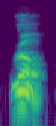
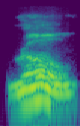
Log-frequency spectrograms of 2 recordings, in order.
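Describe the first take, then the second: First: The vowel is rushed and clipped short. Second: The vowel is held full and unhurried. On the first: The speaker calls it right. "it kind of rushes the vowel" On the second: The speaker calls it wrong. "not row"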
